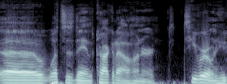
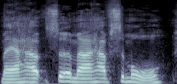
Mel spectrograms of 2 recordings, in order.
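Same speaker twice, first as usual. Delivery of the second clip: higher mock Cockney orphan; Oliver Twist; 5 semitones higher than usual. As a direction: plead politely in a put-on British accent. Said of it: "Oliver, Oliver Twist, like, Cockney".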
